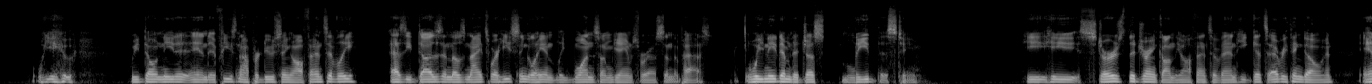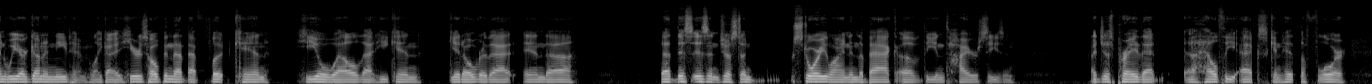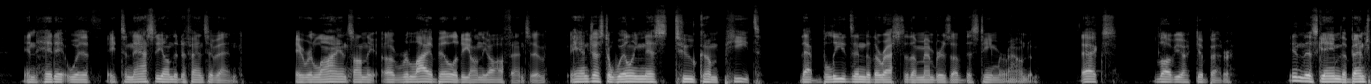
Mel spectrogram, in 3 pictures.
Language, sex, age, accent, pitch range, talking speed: English, male, 20-39, American, 105-125 Hz, 215 wpm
